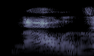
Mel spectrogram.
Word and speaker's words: New Orleans: Yeah, Nolens, y'all. – That's how we say New Orleans. – How do you say New Orleans? – New Orleans.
